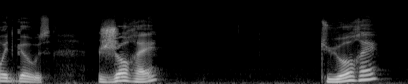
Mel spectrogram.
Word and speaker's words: aurais: J'aurais, so final S, not pronounced. J'aurais. Then same thing here, tu aurais, you don't pronounce the final S.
